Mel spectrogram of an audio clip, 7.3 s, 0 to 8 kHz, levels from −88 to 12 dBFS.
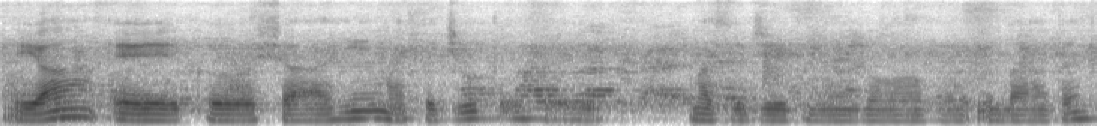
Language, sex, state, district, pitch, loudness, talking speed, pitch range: Hindi, male, Uttar Pradesh, Budaun, 100 Hz, -24 LUFS, 65 wpm, 95-125 Hz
